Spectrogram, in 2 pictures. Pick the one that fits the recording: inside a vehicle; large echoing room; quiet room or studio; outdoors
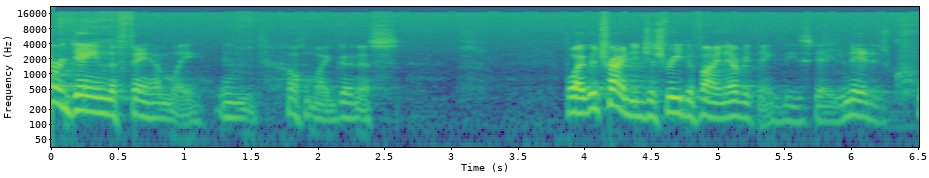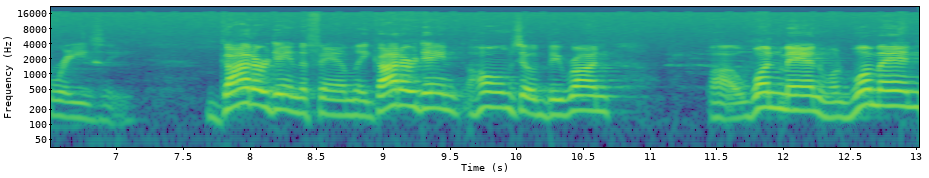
large echoing room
